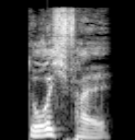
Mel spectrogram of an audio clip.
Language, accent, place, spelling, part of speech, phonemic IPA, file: German, Germany, Berlin, Durchfall, noun, /ˈdʊʁçˌfal/, De-Durchfall.ogg
- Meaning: diarrhea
